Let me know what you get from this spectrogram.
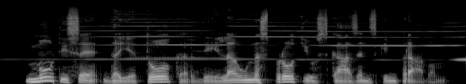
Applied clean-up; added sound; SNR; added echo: classical method log-MMSE.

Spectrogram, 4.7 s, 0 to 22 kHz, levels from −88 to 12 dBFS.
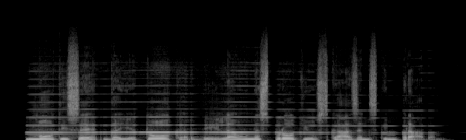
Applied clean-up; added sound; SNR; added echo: neural mask model RNNoise.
